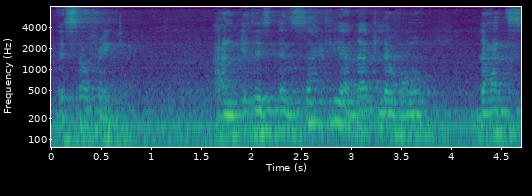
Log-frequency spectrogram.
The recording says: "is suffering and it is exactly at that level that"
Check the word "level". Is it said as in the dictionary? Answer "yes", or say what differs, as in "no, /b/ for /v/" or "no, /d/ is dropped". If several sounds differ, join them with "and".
yes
